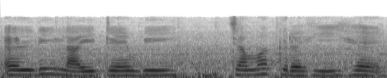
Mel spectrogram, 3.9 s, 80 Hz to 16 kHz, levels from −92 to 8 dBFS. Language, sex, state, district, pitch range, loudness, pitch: Hindi, female, Madhya Pradesh, Dhar, 175-195 Hz, -17 LUFS, 185 Hz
